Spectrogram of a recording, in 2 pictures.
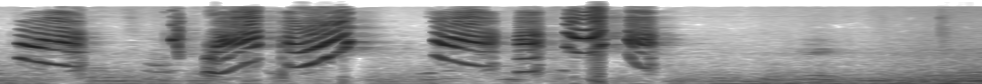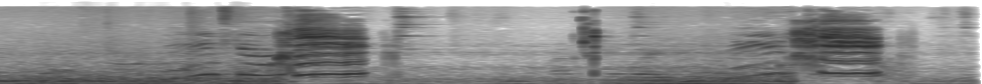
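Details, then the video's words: Rose-ringed parakeet chattering while eating: clusters of loud screechy, speech-like harmonic notes at the start, then rustling, with further squawk bursts later. "Ringneck green parrot natural sounds talking eating foods"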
